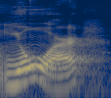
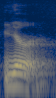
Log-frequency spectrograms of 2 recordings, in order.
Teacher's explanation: Your and the sound is unstressed. It's more in my throat.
